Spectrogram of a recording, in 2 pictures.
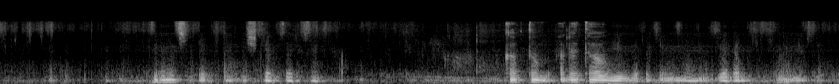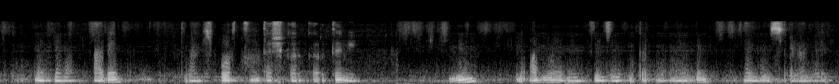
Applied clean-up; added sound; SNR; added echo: neural separator model SepFormer DNS4.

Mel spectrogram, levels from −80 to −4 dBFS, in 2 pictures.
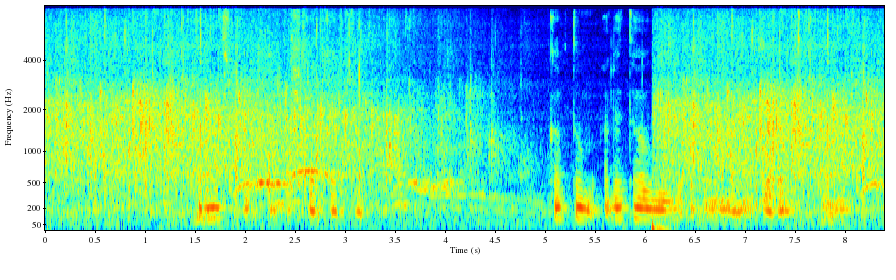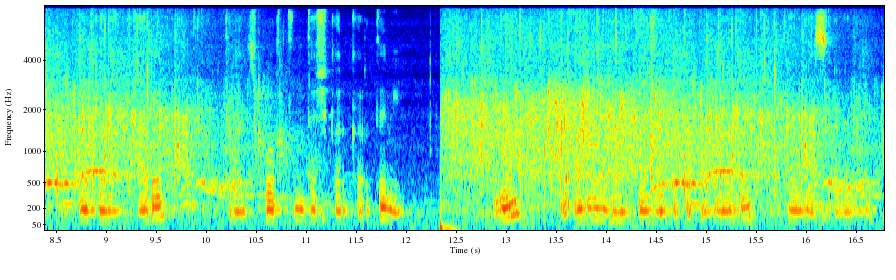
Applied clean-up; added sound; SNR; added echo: none; Applause / Crowd; -4 dB; reverberation time 0.2 s.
